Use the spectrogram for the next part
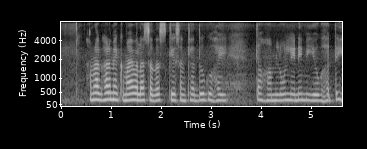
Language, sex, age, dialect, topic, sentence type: Magahi, female, 46-50, Western, banking, question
